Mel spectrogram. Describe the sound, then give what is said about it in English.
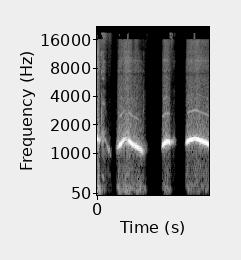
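A person whistles an imitation of a turkey vulture: four sustained mid-pitched notes, the first short and softer and the rest steady and loud, each sliding slightly downward at its end, separated by brief silences. “why was I trying to whistle a turkey vulture?”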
